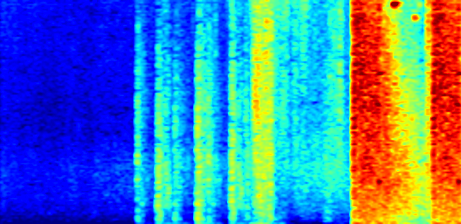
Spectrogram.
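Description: Footsteps of a running video game character patter on the ground.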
